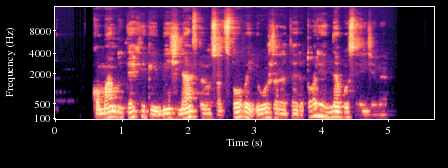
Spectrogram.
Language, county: Lithuanian, Kaunas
